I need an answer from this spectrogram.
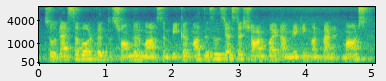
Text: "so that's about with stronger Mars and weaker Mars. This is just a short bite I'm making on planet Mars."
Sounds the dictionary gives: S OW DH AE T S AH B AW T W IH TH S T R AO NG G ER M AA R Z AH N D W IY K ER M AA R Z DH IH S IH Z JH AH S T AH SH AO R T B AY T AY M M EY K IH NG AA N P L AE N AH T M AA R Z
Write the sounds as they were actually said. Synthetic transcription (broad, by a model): S OW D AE T S AH B AW T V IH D S T R AO NG G ER M AA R S AH N D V IY K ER M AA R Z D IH S IH Z JH AH S T AH SH AO R T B AY T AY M M EY K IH NG AA N P L AE N AH T M AA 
